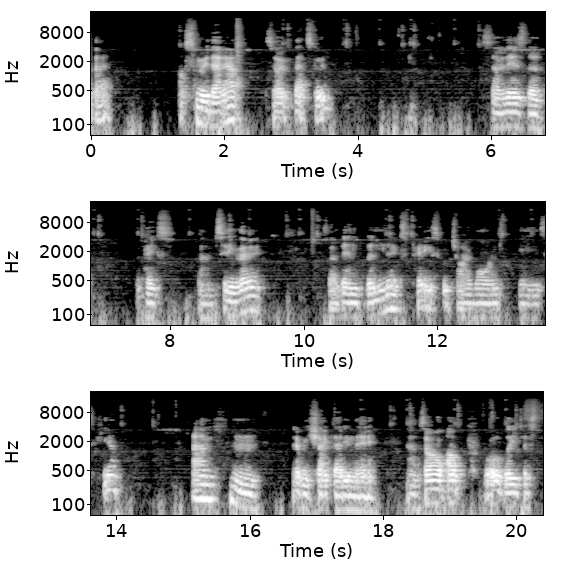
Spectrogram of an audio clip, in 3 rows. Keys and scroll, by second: 19.6 super+t.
